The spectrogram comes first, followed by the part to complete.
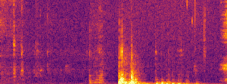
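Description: A small steel coil valve spring from a motorcycle cylinder head set down on a wooden block: a light click about a second in, then a sharper knock.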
